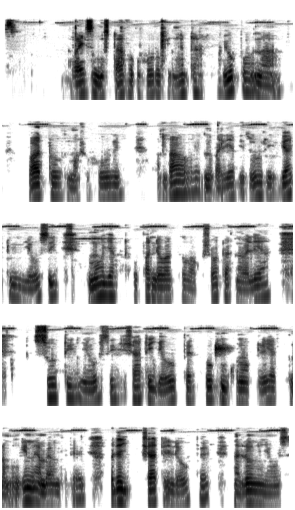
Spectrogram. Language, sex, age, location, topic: Swahili, male, 18-24, Kisumu, government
